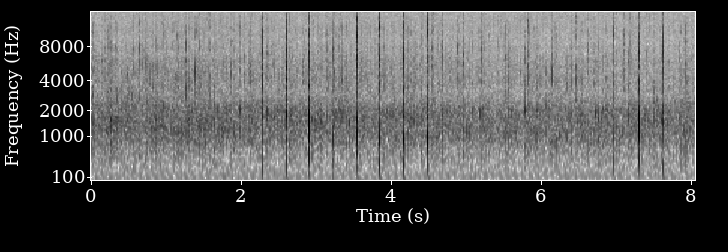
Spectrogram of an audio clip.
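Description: Audience applauding, a steady patter of many hands, with sharper single claps close by, about three a second, in the middle and again near the end.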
